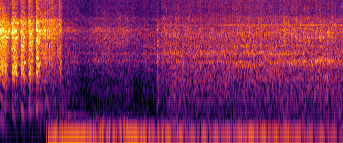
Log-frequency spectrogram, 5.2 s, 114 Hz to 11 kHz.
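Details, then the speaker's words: Nissan 370Z with about 100,000 miles, fully warmed up (the noise only appears warm): smooth, steady low idle with a faint light ticking; judged pretty much normal noise for this mileage. "this is pretty much normal noise for a hundred thousand miles on one of these but you never know what's going to go on"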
